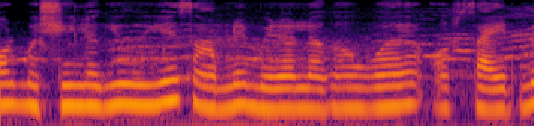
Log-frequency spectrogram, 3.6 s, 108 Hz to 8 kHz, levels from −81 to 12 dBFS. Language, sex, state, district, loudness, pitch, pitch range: Hindi, female, Punjab, Kapurthala, -16 LUFS, 215 Hz, 200-225 Hz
